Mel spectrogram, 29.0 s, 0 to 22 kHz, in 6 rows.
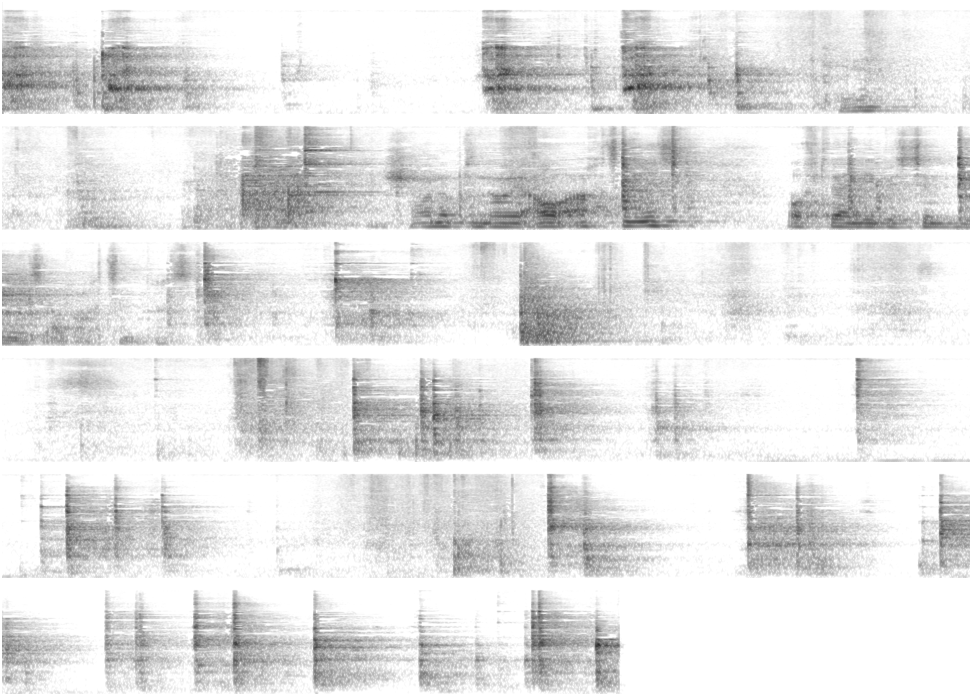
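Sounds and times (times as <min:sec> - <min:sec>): hand tools clicking and clanking: 0:00.0 - 0:04.1, 0:05.2 - 0:12.0, 0:15.2 - 0:20.8, 0:21.6 - 0:27.3.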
